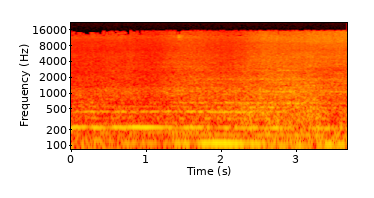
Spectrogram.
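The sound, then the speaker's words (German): Car engine at full throttle while changing lanes, a steady low rumbling drone with a slight swell midway through, no voices. “Ich gebe jetzt einfach mal Vollgas und ziehe rüber.”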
